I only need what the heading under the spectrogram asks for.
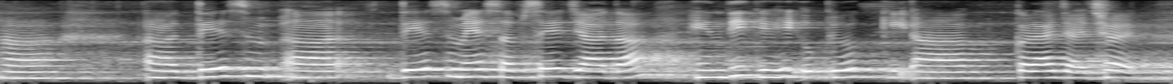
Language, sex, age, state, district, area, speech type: Maithili, female, 18-30, Bihar, Sitamarhi, rural, spontaneous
